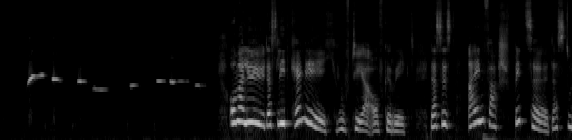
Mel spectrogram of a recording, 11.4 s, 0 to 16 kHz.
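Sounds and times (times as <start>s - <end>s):
person whistling a cheerful song melody: 0.5s - 4.2s
speech: 4.5s - 11.4s.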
